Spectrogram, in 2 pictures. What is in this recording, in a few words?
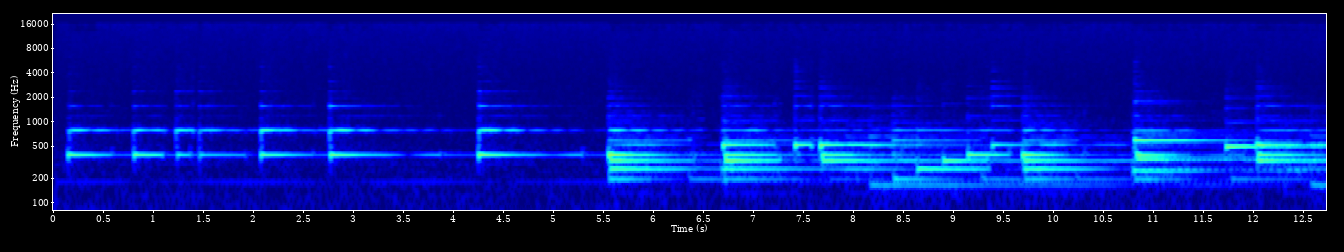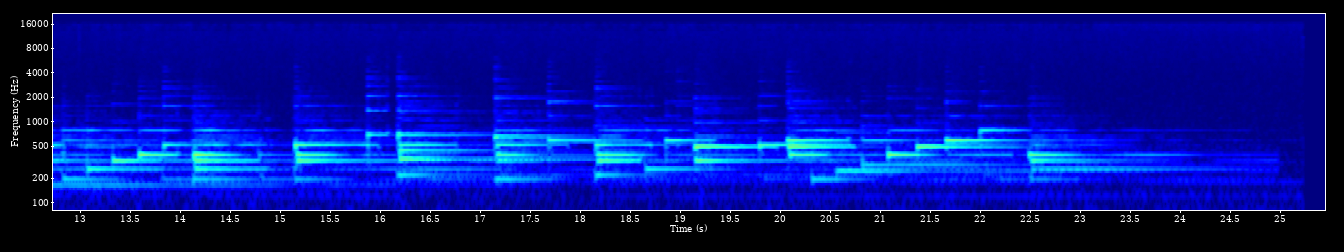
bridal chorus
